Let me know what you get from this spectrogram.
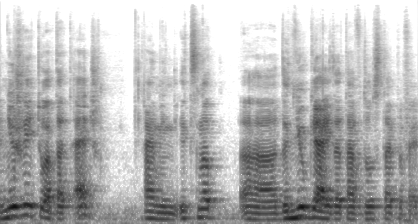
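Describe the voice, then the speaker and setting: A man with a non-native accent, medium in pitch and speaking at a fairly quick pace. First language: not English. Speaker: commodity trader and online course creator. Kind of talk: tutorial. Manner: casual, hesitant with many fillers.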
